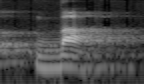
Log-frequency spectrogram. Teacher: یہ با جو ادا ہوتا ہے دونوں ہونٹ مل کر کے، یہ جو ہمارا ہونٹ ہے اگر ہم دونوں کو ملائیں گے، جیسے یہ دیکھیں گے تو با، یہاں سے با ادا ہوتا ہے، اور اسی سے مل کر کے میم ادا ہوتا ہے۔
